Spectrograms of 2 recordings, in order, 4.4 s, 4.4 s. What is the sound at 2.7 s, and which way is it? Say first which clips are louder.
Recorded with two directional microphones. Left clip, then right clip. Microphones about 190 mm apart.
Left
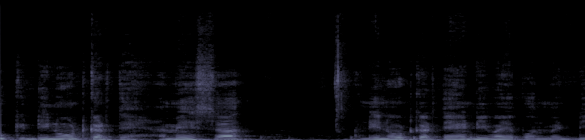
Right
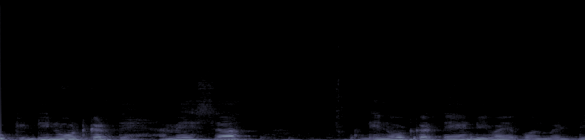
Speech: left 1 dB; 65° left (ahead or behind).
